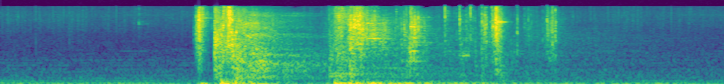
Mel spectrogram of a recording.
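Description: A crossbow fires with a sharp twang and thud.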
